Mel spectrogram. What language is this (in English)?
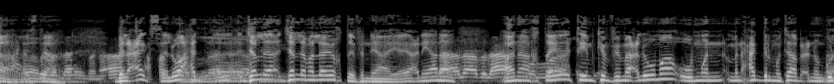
Arabic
